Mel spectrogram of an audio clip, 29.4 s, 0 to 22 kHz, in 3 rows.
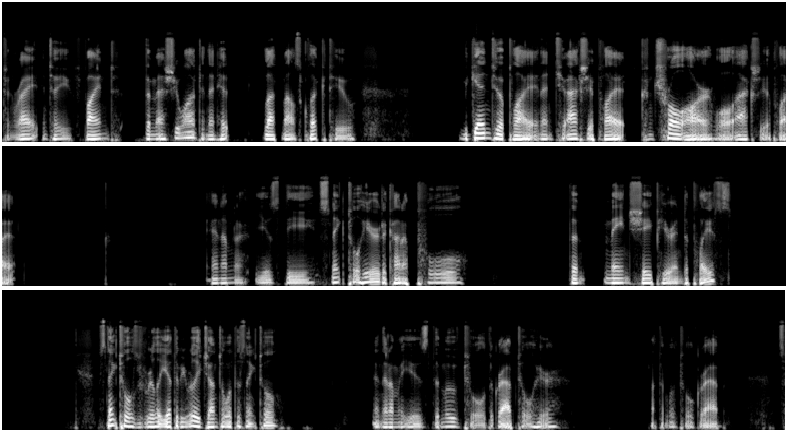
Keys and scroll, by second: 11.0 f, 11.7 ctrl+z.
